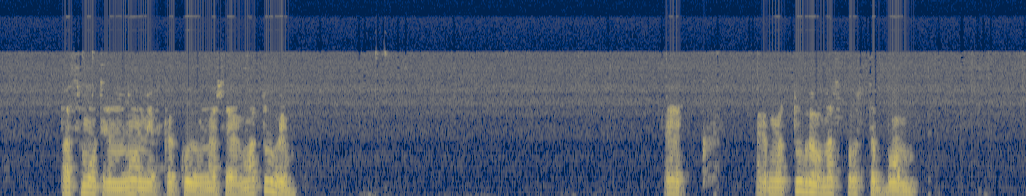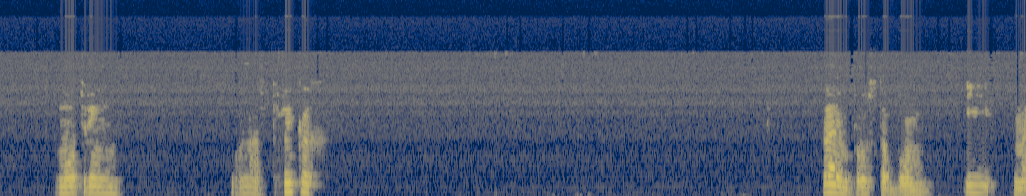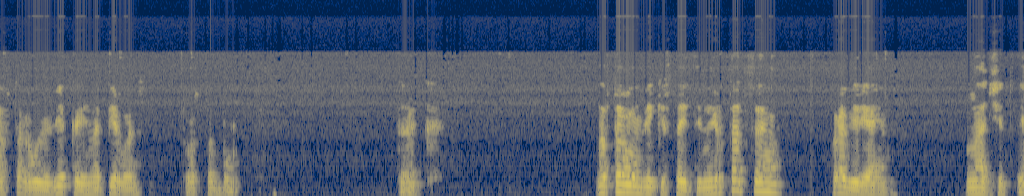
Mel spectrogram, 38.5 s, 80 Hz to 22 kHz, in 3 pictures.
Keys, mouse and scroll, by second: 1.0 click, 4.6 click, 6.1 click, 7.9 middle click, 8.5-8.9 scroll up 5, 8.9 shift+middle click, 10.6-11.0 scroll down 2, 11.3-11.6 scroll down 3, 11.6 shift+middle click, 12.4 middle click, 16.1 click, 18.9 click, 21.3 click, 25.5 click, 26.9 click, 29.7 click, 31.9 click, 34.4-34.9 scroll up 2, 34.7 shift+middle click, 35.3 middle click, 36.5 click, 38.0 r.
